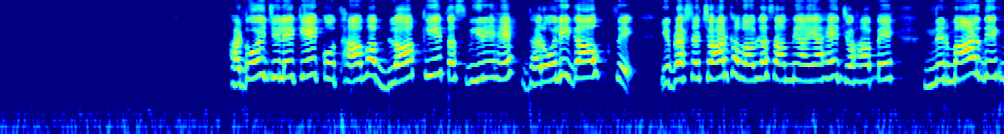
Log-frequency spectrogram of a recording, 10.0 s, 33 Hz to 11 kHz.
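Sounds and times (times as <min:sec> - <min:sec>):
faint hiss: 0:00.0 - 0:02.3
faint clicks: 0:00.9 - 0:01.6.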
